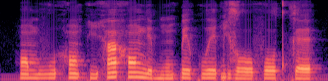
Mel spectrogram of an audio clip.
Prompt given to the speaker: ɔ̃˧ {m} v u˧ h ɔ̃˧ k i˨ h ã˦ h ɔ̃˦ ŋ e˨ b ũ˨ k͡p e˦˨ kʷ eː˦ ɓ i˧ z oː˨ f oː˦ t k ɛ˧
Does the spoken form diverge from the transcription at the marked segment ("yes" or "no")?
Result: no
